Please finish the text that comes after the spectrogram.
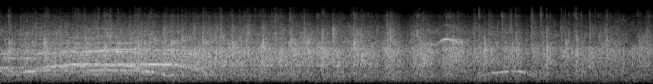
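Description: A stand-up comedy audience claps loudly for educators, sustained, dense applause from a large crowd that holds strong throughout before easing slightly near the end.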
